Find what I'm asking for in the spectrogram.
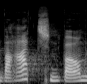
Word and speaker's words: Watschenbaum: Also erstens mal ist es kein Watschenbaum, sondern ein Watschenbaum. Das A wird ganz lange ausgesprochen.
